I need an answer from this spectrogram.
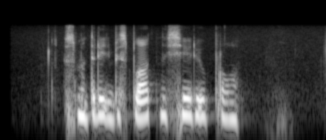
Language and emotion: Russian, neutral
